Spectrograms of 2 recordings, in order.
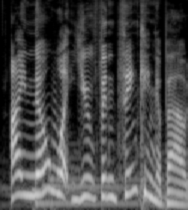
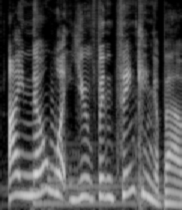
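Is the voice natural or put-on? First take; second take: put-on; put-on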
